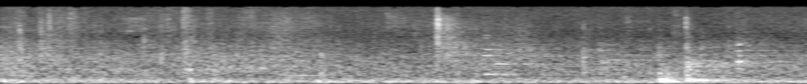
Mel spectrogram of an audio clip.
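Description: Very quiet concert hall between pieces: faint rustling with a few small clicks and knocks, the loudest a soft low knock a little past three seconds in.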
